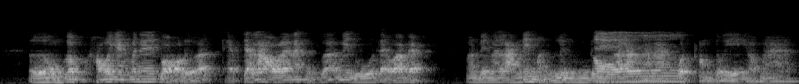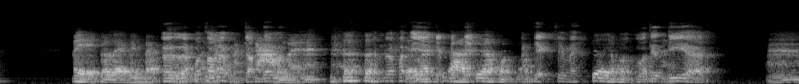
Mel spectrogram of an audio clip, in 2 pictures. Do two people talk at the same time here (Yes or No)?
Yes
